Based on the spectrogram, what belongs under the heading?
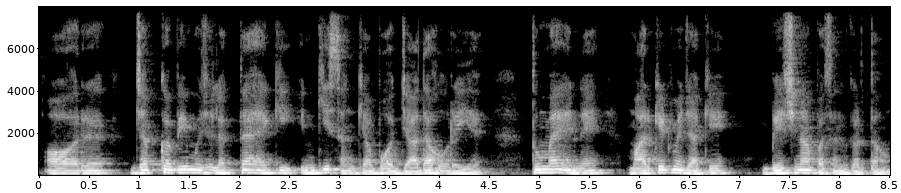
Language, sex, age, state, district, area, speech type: Hindi, male, 45-60, Madhya Pradesh, Bhopal, urban, spontaneous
